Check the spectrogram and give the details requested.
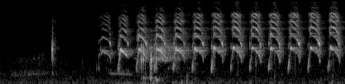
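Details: A tame mithu parrot starts with one sharp click, then breaks into a steady train of loud, raspy chirps, about two and a half per second, each with a bent harmonic shape.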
